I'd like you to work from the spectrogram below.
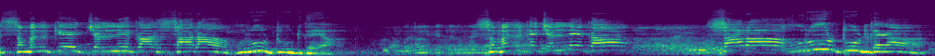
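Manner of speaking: measured Urdu verse delivery, pitched above plain talk; mushaira poetry recitation. Acted. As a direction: declaim each couplet slowly, drawing out the phrases.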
